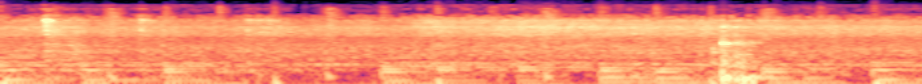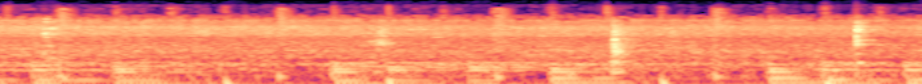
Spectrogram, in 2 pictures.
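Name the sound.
water added to frying spices and potatoes, sizzling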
